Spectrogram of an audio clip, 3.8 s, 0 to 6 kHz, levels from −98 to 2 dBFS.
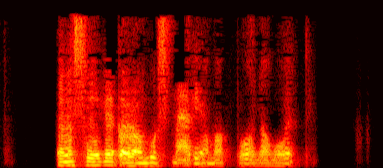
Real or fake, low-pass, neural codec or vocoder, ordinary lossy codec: fake; 5.4 kHz; codec, 16 kHz, 0.5 kbps, FreqCodec, smaller model; MP3, 24 kbps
